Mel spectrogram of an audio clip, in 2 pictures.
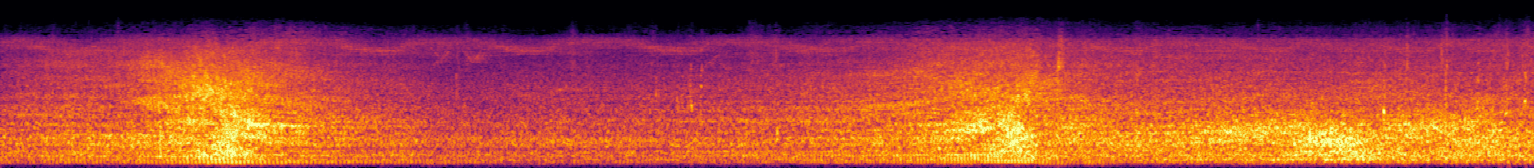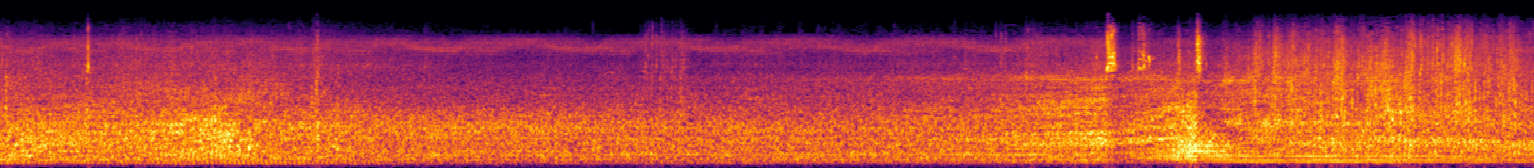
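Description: Passing motor traffic: a steady noise that swells and fades several times as vehicles go by, loudest about two seconds in and again around ten seconds. Near the end come a few sharp clicks and a short pitched, voice-like sound.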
